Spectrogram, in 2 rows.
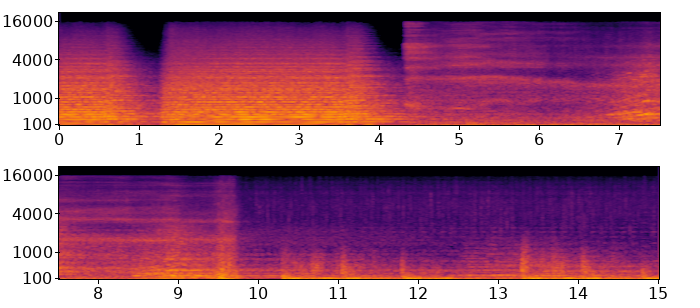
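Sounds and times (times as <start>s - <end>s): dramatic film score swell: 0.0s - 14.8s
deep heavy drum hits: 10.0s - 15.0s.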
